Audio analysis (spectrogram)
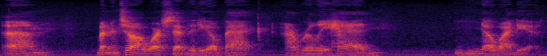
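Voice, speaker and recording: A woman with a deep, low voice, a paranormal investigator telling her own story in a casual, earnest, halting way. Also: fairly even intonation, fairly bright tone, highs cut off, slight background noise. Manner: earnest, halting, searching for words. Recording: roomy echo.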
